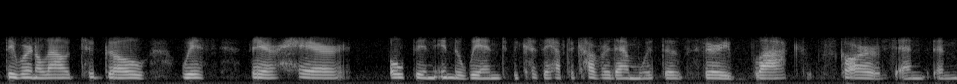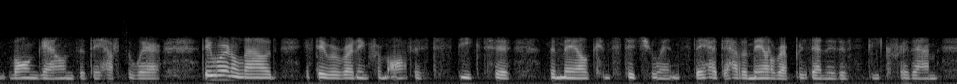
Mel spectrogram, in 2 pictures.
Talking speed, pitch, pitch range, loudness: 180 wpm, 150 Hz, 145-155 Hz, -27 LUFS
